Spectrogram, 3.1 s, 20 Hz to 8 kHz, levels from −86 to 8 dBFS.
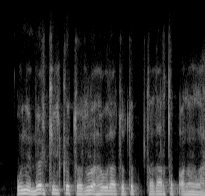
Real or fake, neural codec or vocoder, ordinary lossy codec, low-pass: real; none; Opus, 32 kbps; 7.2 kHz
